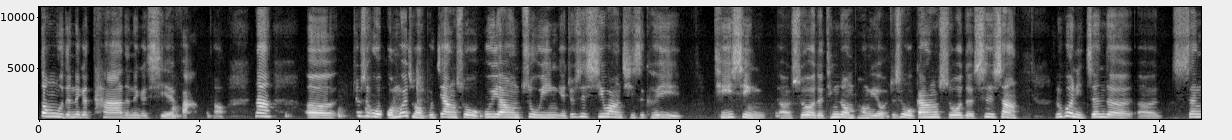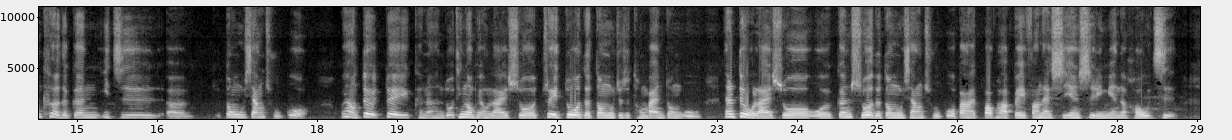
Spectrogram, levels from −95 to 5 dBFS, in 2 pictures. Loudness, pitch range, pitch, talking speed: -16 LUFS, 195-245 Hz, 220 Hz, 280 characters per minute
